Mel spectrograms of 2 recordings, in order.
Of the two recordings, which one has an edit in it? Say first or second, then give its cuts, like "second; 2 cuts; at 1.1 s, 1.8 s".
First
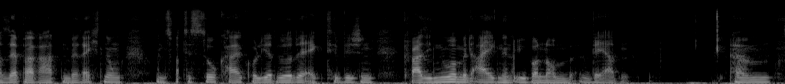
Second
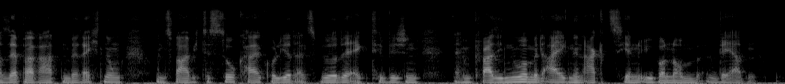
first; 4 cuts; at 1.8 s, 2.7 s, 4.0 s, 5.1 s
